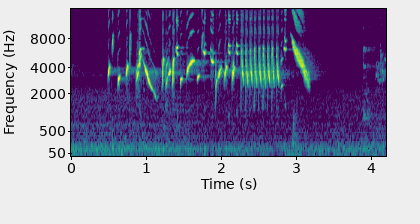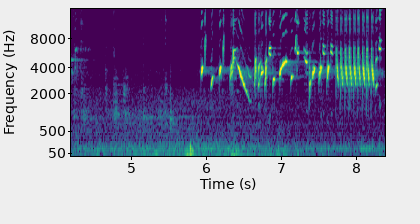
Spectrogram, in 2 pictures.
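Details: European goldfinch male's breeding-stimulation song for a female: dense, rapid, buzzy twittering with rolling trills for about three seconds, a brief lull, then another energetic tinkling burst.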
